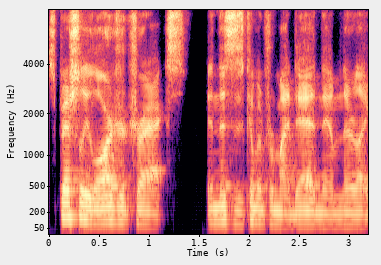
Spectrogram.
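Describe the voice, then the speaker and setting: A man speaks in a Texan accent at a medium pitch. His tone is bright and sharp against a quiet background. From Texas, San Angelo area. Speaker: land investor and rancher. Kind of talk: podcast interview. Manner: casual, halting with self-corrections.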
